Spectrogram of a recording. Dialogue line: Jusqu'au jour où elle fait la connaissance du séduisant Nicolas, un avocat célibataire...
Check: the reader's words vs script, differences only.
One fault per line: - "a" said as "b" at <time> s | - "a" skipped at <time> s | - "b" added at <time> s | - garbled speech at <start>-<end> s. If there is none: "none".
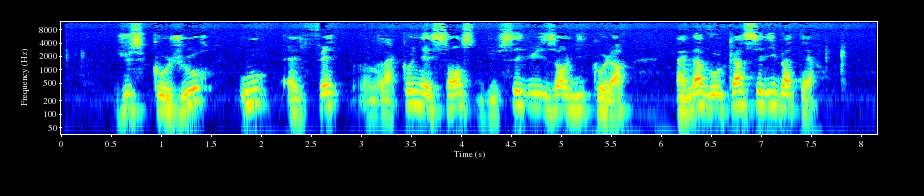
none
